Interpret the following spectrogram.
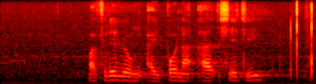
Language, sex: Northern Sotho, male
